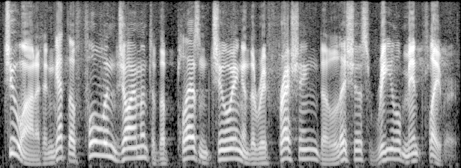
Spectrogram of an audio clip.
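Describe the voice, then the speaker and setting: A man reading announcements in a smooth, polished style as a vintage radio announcer. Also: fairly high pitch, wildly swooping pitch, moderate pace, a bit bright. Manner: smooth, polished, emphatic delivery. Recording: vintage radio broadcast with music.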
